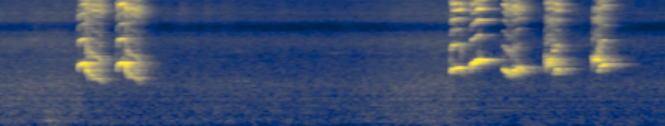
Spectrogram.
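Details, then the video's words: Ringed caged orange-headed thrush, recovered from moult, gives two loud whistled notes, pauses about three seconds, then a quick series of five rich whistled notes in the clear 'plong' style. "MERANGSANG ANIS MERAH BUNYI PLONG"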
